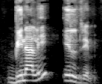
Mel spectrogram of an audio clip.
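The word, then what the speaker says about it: Binali Yıldırım: এটির আরব যে উচ্চারণটি তা আরও বেশি জটিল এবং আরও বেশি কঠিন। ইংরেজির কাছাকাছি উচ্চারণ হচ্ছে বিনালি ইলদ্রিম।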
